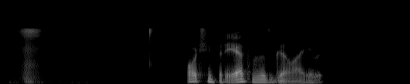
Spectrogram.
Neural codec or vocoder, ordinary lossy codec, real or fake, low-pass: codec, 24 kHz, 0.9 kbps, WavTokenizer, large speech release; none; fake; 5.4 kHz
